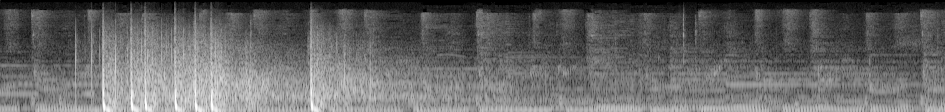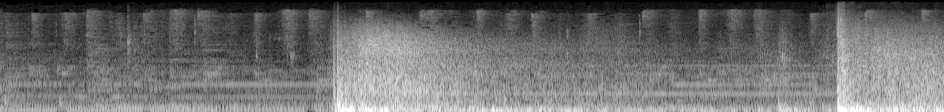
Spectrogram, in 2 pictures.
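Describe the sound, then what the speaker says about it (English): Anti-tank weapon fired into a building in a PvP military game, a cluster of sharp gunfire cracks early on, then a loud blast and rumbling impact later, with another burst near the end over a steady low hum. "AT firing into the building"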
